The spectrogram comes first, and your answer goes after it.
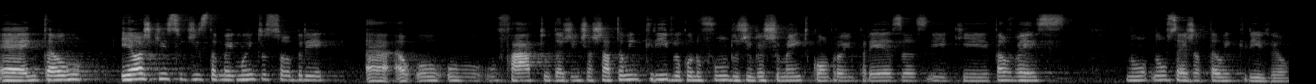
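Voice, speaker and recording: The voice belongs to a woman and sounds somewhat breathy. She talks at a fairly slow pace. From Brazil. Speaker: talk host; panel host. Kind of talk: stage interview. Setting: stage with audience. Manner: animated. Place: stage. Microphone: handheld.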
